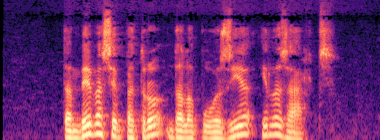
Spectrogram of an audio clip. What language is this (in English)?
Catalan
